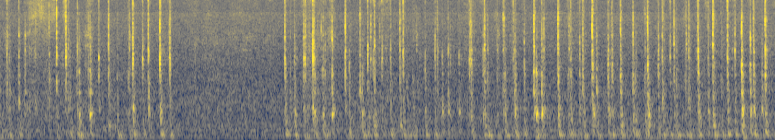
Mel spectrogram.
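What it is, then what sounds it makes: Laptop keyboard with plastic keys in an aluminum body. Fingertips type steadily on a backlit MacBook Pro keyboard, its plastic keycaps set in an aluminum body. Quick, bright key taps come in a continuous run, pause for about a second, then resume just as busily.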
